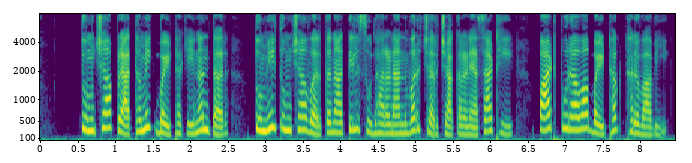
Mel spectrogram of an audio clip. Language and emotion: Marathi, neutral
